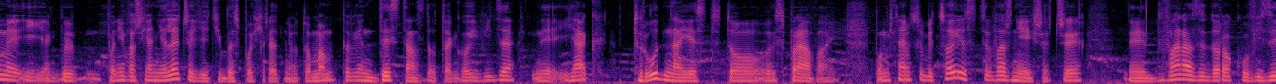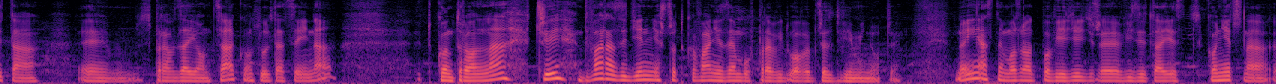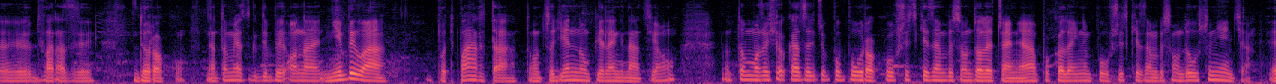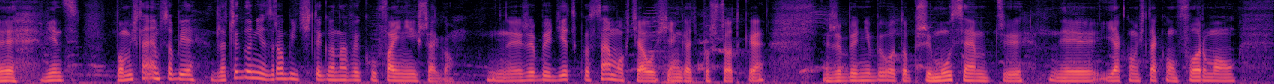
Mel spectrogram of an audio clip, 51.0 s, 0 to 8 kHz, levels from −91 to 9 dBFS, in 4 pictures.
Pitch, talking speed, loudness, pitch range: 130 Hz, 135 wpm, -28 LUFS, 115-145 Hz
